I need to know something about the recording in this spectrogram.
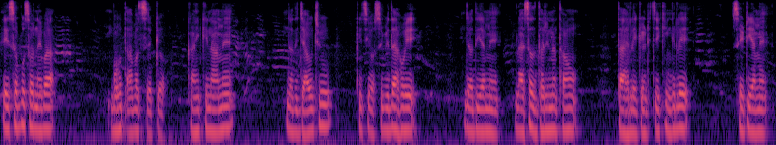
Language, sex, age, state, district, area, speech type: Odia, male, 45-60, Odisha, Nuapada, rural, spontaneous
